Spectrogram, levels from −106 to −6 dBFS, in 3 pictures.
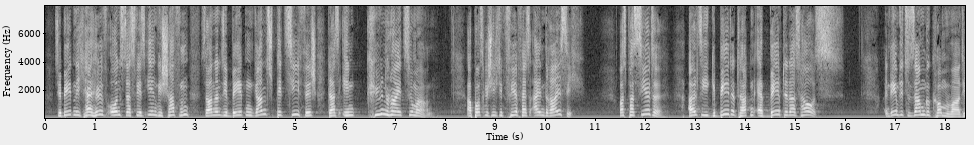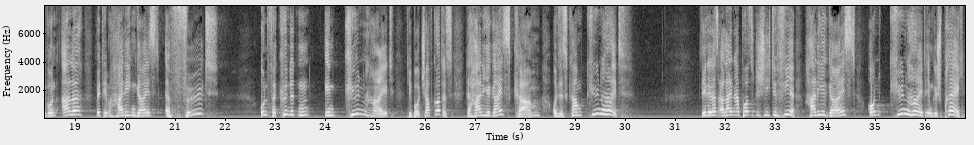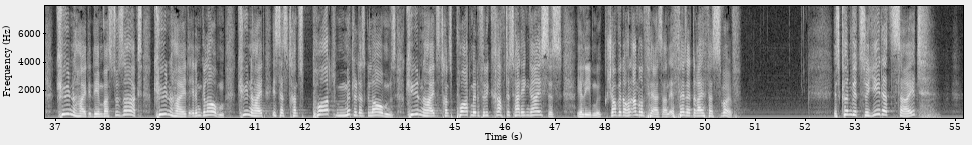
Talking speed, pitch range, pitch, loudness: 130 wpm, 180-245 Hz, 220 Hz, -18 LUFS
